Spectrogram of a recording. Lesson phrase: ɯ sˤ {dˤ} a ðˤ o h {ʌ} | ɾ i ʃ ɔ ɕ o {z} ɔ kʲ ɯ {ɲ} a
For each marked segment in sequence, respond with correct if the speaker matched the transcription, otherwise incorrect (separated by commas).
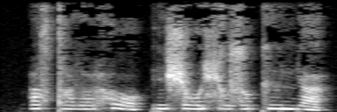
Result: correct, incorrect, correct, correct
